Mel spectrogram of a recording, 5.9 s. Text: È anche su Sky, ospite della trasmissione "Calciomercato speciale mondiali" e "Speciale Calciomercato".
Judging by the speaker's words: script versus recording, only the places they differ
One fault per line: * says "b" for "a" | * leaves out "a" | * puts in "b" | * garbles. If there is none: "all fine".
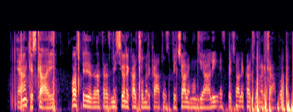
* leaves out "su"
